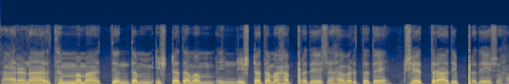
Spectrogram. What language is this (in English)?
Sanskrit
